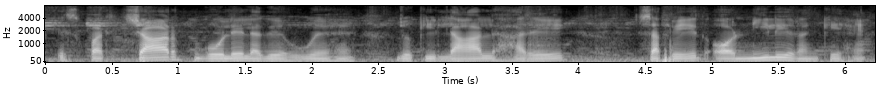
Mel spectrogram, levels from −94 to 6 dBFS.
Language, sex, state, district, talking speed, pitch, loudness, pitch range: Hindi, male, Uttar Pradesh, Lalitpur, 165 wpm, 100 Hz, -19 LUFS, 95-105 Hz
